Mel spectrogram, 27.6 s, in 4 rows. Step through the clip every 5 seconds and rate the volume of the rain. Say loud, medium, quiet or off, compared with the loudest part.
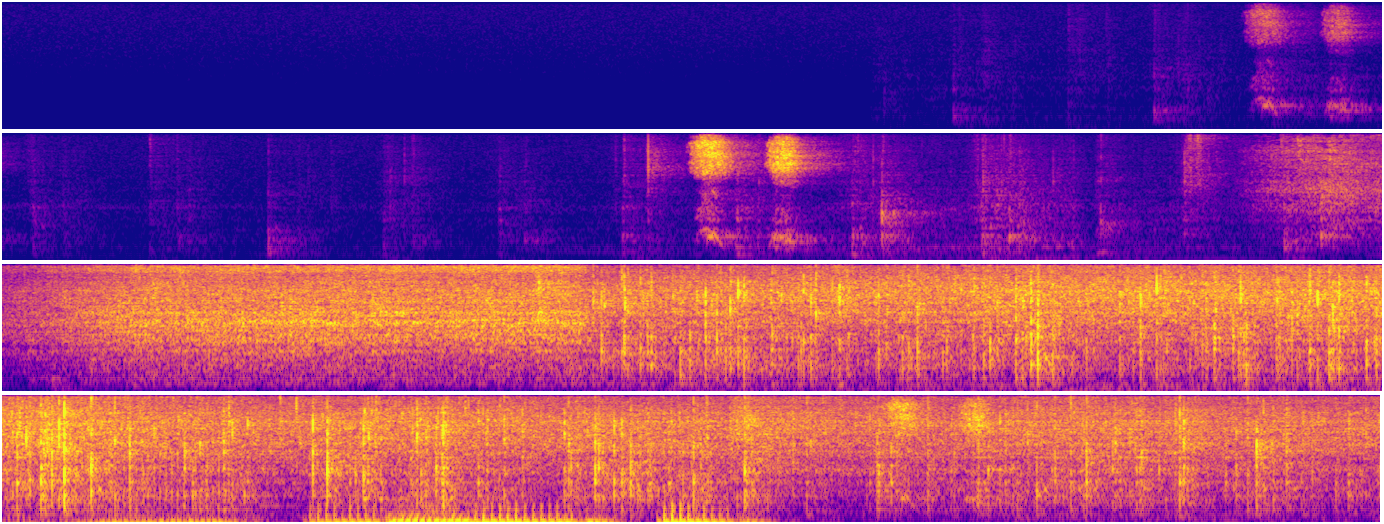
off, off, medium, loud, loud, loud.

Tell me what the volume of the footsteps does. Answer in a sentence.
The volume of the footsteps goes up.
